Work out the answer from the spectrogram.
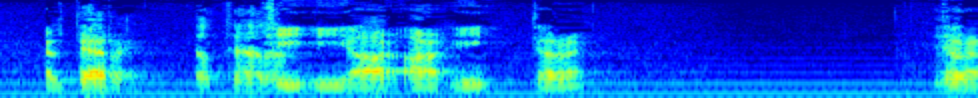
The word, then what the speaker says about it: Terre: How to pronounce it, what it means. Yeah, El Terre. El Terre.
